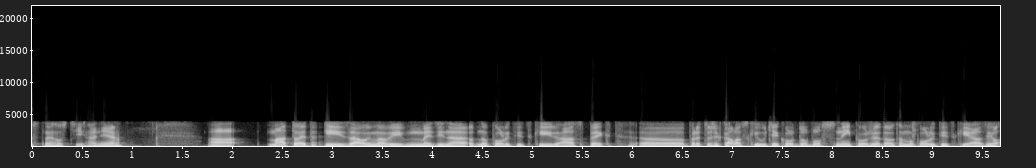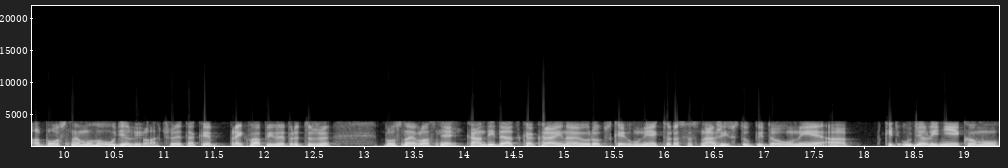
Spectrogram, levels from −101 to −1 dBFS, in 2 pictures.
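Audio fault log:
2.80 s, 4.31 s, 10.74 s: packet loss with pitch repetition. After "má to aj", 110 ms drops out in gaps scattered over 0.12 s. At 4.31 s, 60 ms is lost. After "mu ho", 50 ms goes before "čo je také prekvapivé". The receiver repeats the last pitch period, giving a brief buzzy hold within the telephone band.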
